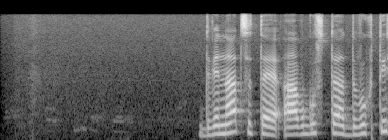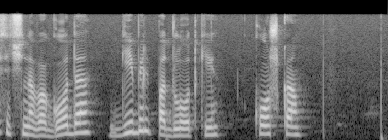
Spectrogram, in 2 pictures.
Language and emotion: Russian, neutral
